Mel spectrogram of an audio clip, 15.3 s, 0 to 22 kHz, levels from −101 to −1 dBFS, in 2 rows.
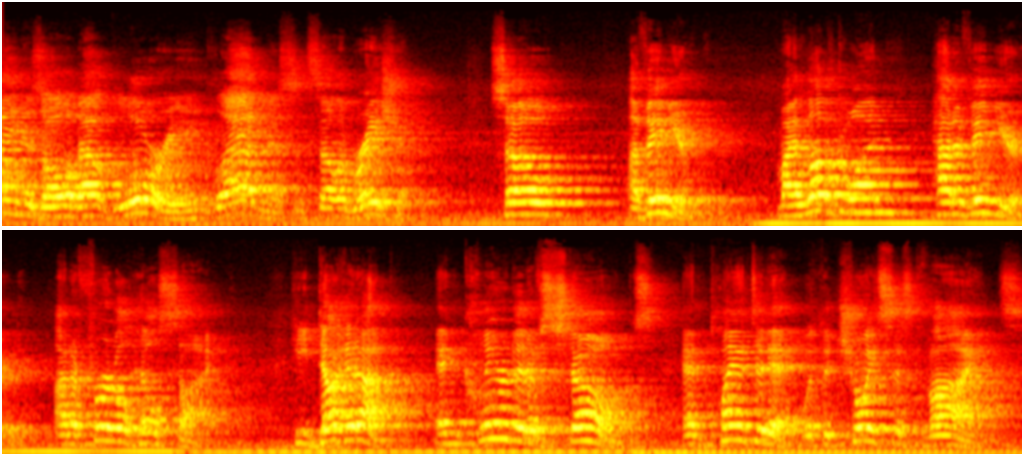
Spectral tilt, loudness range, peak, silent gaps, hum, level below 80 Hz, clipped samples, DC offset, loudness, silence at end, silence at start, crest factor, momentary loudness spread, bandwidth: -4.5 dB/octave; 3 LU; -6 dBFS; none; none; -38 dBFS; under 0.1%; under 0.1%; -23 LUFS; 0 s; 0 s; 16 dB; 14 LU; 14 kHz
